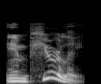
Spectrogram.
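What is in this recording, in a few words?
"impurely", British English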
